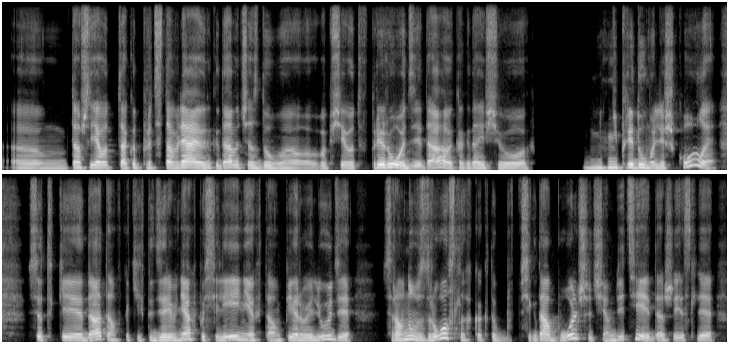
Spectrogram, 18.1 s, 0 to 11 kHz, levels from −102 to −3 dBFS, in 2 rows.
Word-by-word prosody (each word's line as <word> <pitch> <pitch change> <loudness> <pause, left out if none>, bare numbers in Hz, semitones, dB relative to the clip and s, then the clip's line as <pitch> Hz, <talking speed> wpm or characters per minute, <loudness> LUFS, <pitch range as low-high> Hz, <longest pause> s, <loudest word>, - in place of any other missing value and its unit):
Э, 165 -1 -3
м, 160 0 -9
потому 185 +3 +1
что 190 +1 -2
я 185 0 +5
вот 185 0 -2
так 170 - +1
вот 200 -3 -2
представляю, 185 0 +4
г 175 - -6
да 190 +3 +3
вот 200 -1 -3
щас 170 -3 -1
думаю, 160 -3 -3
вообще, 165 +2 -4
вот 165 -1 -3
в - - -29
природе, 200 -7 +5
да, 175 +5 +2
когда 170 -1 -3
еще 165 -2 -1 0.7
нь 175 0 -3
не 190 - +2
придумали 190 -3 +3
школы, 275 - -2 0.4
всё-таки, 195 -2 -1
да, 185 +6 +3
там 190 -5 -6
в - - -26
каких-то 175 +1 -11
деревнях, 175 +4 +1
поселениях, 185 -1 0
там 165 0 -5
первые 175 -3 +1
люди, 190 -4 -1 0.4
всё 180 - -8
равно 205 +6 +3
взрослых 195 - -1
как-то 170 0 -8
б 155 0 -17
всегда 160 +5 0
больше, 180 - -1
чем 160 -1 -6
детей. 200 0 -1
Даже 155 +2 -5
если 160 -1 -4
175 Hz, 150 wpm, -23 LUFS, 165-195 Hz, 0.7 s, я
